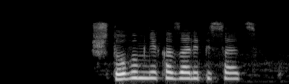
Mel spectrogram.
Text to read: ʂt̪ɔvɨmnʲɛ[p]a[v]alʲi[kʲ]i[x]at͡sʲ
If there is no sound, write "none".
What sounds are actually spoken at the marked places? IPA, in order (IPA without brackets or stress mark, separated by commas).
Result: k, z, pʲ, s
